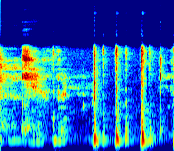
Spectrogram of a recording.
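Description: A player's name is typed on a computer keyboard as a quick run of crisp, uneven key clicks, close and fairly loud. A soft whisper runs underneath them.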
